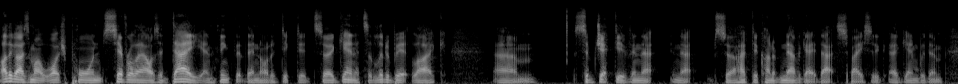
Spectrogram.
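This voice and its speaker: In an Australian accent, a man with a very deep, low pitch talks at a very fast pace, the sound dry and close with no echo. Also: fairly even intonation, very clean recording, silent background. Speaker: sex coach. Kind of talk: interview. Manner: casual.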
